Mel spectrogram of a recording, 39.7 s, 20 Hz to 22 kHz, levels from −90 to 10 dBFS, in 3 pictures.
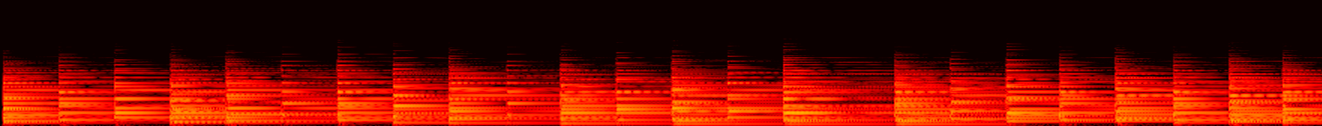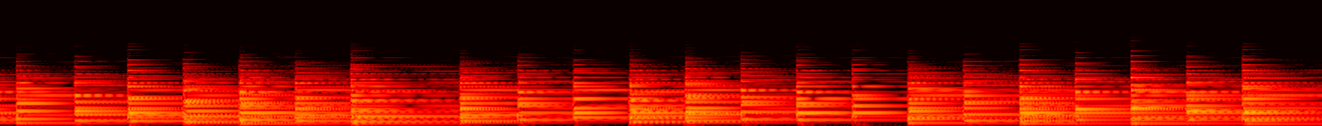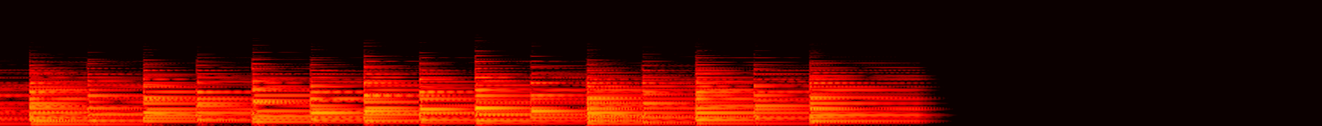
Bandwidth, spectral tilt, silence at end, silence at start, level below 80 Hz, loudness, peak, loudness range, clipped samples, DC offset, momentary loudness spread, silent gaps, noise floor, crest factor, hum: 5 kHz; -7 dB/octave; 3.95 s; 0.05 s; -68 dBFS; -33 LUFS; -16 dBFS; 2 LU; under 0.1%; under 0.1%; 7 LU; none; -87 dBFS; 18 dB; none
